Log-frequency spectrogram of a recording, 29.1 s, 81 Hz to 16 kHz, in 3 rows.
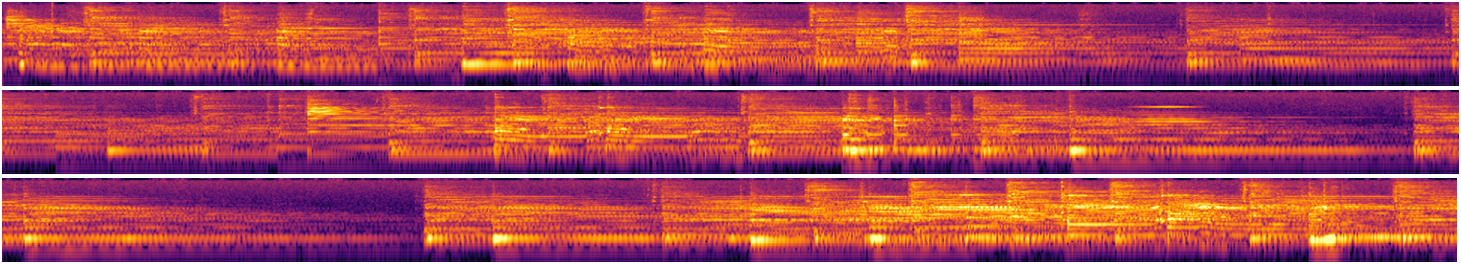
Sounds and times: Sitar: 0:00.0 - 0:29.1.

